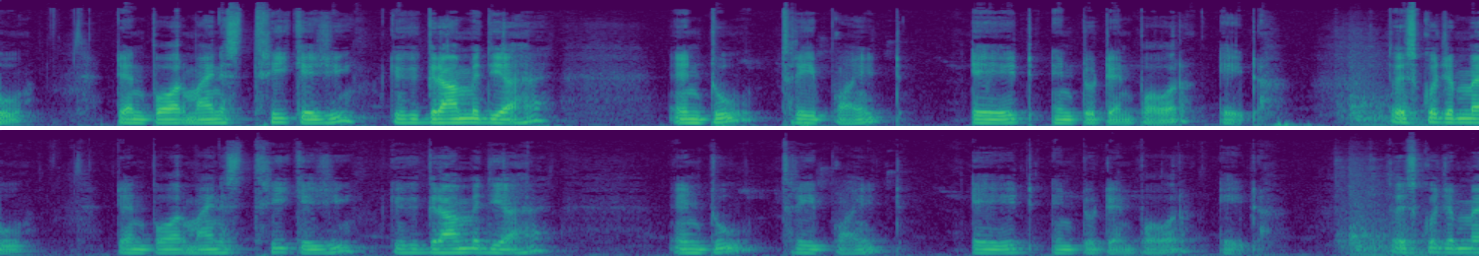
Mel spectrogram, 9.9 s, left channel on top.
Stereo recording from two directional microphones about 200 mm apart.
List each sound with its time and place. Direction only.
0.1 s speech: 40° left (ahead or behind)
